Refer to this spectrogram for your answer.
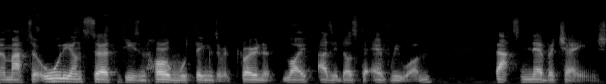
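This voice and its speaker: Speaking in an English accent at a moderate pace, a man uses ordinary pitch variation against a quiet background. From England. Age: 30s. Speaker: marketing agency founder; podcast guest. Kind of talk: interview. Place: kitchen. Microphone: earbuds.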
